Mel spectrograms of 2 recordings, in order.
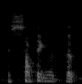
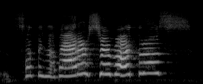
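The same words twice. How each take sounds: First: Said in the usual way. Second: Princess Amelia voice. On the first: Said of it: "restarts in character". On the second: Acted. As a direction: sweetly ask the knight.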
